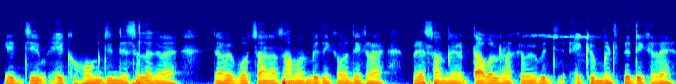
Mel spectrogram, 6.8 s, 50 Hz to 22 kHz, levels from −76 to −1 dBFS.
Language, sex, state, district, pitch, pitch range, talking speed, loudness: Hindi, male, West Bengal, Malda, 115 Hz, 110-125 Hz, 250 wpm, -21 LUFS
